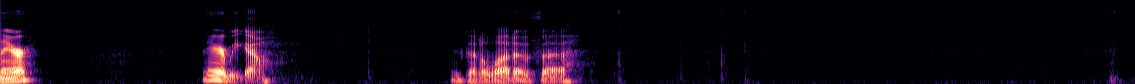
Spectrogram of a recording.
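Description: A needle and thread pull softly through fabric.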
